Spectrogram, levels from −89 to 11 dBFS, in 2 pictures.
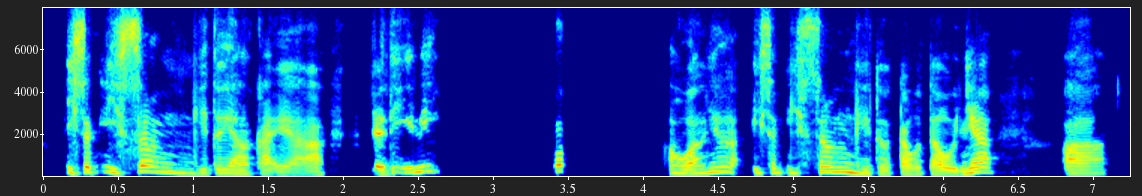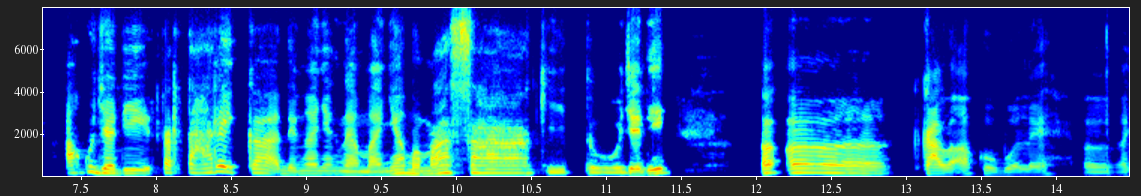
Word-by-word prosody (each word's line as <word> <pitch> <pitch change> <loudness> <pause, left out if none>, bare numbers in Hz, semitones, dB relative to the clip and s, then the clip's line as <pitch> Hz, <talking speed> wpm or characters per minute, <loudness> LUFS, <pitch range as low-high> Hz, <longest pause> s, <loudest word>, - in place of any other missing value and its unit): iseng-iseng, 215 -2 +2
gitu 170 +1 -4
ya 155 -2 +1
Kak, 125 - 0
ya, 125 +2 0 0.3
jadi - - +5
ini 230 +3 +1 1.6
o 175 - +1
awalnya 195 +8 +1 0.2
iseng-iseng 205 +4 0
gitu, 160 -5 -3
tau-taunya, 145 +9 +3 0.5
eee, 165 0 +2 0.3
aku 185 +7 -1
jadi 165 -3 +2
tertarik 235 +3 0
Kak, 180 -2 0
dengan 145 0 -6
yang 140 - -14
namanya 125 +4 -2
memasak 175 +3 +2
gitu. 105 -1 -7
Jadi 165 +9 +5 0.7
heeh, 185 -4 +1 0.2
kalau 140 -1 +2
aku 140 0 -10
boleh, 125 -2 -15 0.2
eee, 115 +1 -18
170 Hz, 115 wpm, -24 LUFS, 140-195 Hz, 1.6 s, jadi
